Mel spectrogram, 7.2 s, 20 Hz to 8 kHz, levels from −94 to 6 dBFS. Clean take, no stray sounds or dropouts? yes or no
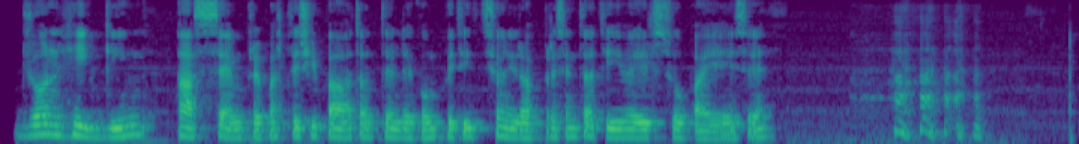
no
